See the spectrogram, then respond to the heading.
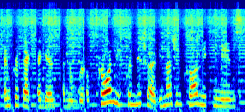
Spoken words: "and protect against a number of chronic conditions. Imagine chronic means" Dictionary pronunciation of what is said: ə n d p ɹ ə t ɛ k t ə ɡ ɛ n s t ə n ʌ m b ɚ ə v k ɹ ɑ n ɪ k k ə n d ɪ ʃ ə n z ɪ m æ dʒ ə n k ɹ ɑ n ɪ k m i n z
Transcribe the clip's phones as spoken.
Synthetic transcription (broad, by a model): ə n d p ɹ ə t ɛ k t ə ɡ ɛ n s t ə n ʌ m b ɚ ə v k ɹ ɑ n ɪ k k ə n d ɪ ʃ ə n ɪ m æ dʒ ə n k ɹ ɑ n ɪ k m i n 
